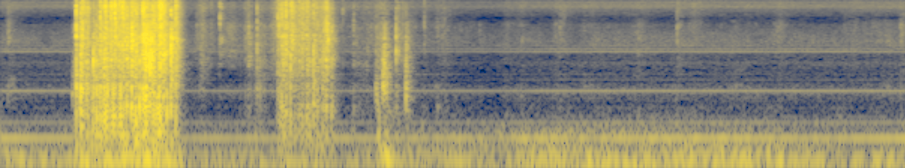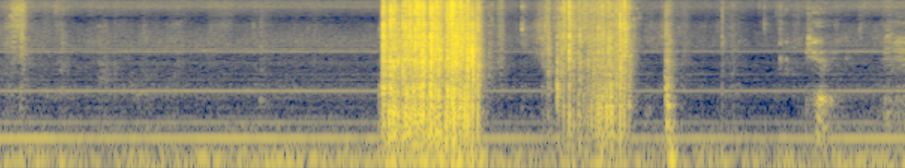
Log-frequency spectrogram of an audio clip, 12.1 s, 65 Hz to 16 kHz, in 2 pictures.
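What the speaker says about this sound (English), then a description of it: "Do like 3 or 4 shuffles on this real quick." Two quick bursts of a deck of playing cards being riffle-shuffled, each a loud papery flutter followed by a shorter bridge riffle, with quiet pauses between.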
